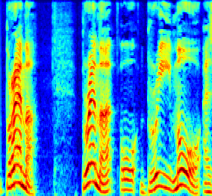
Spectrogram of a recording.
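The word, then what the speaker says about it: Breamore: in a place called Bremer Bremer or Bream or as it's spelt be Rea Mor is in Hampshire but I believe it's supposed to be pronounced Bremer I double checked on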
